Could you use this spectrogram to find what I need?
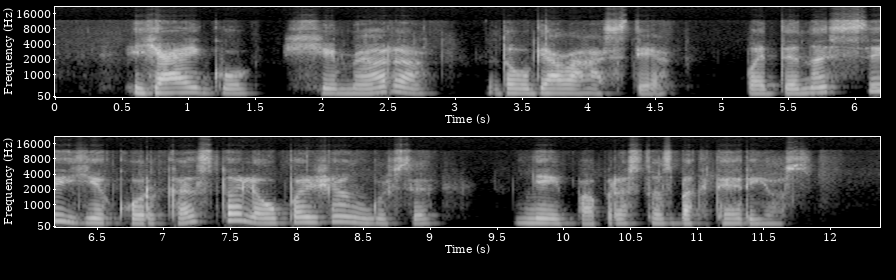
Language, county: Lithuanian, Klaipėda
